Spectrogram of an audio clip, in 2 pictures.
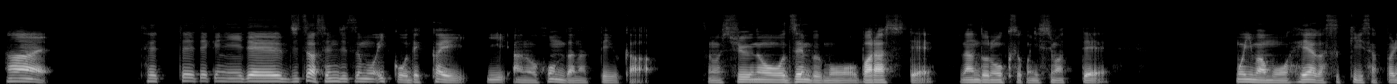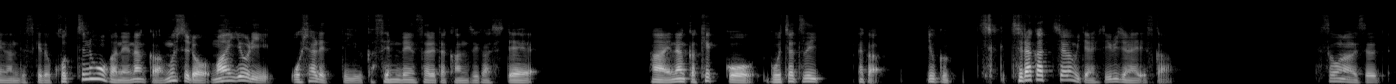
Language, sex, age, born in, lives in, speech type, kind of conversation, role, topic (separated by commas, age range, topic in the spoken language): Japanese, male, 20-24, Japan, Japan, conversation, podcast, guest, 暮らしをシンプルにするために、あなたが続けている小さな習慣は何ですか？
